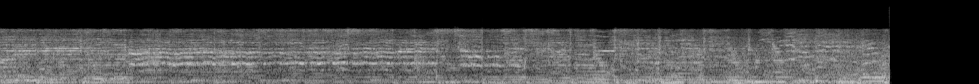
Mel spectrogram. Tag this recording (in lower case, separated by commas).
music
